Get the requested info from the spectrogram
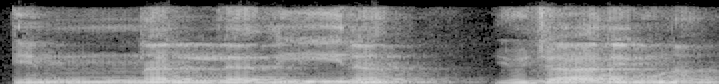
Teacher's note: ان الذین نون مشدد پہ غنہ ہے اور الذین کے لام سے ملانا ہے، دال نرمی سے پڑھنا ہے، دی یا مدہ ہے تو حرکات لمبا کرنا ہے.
